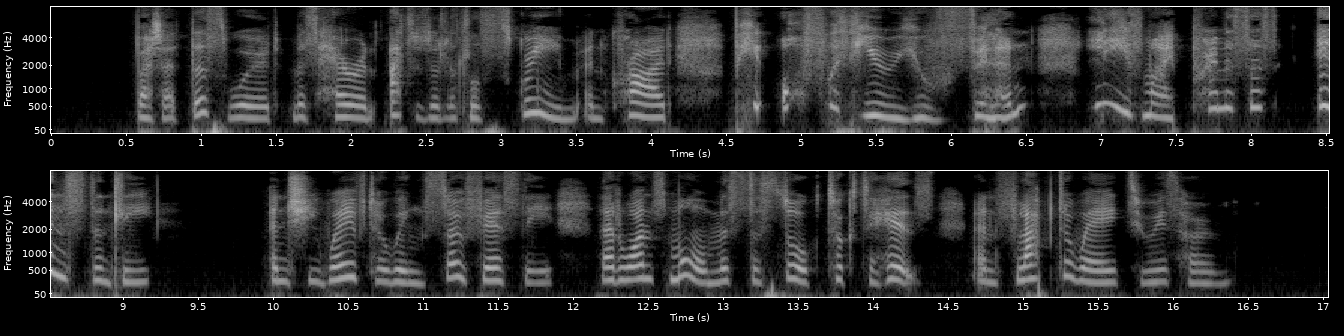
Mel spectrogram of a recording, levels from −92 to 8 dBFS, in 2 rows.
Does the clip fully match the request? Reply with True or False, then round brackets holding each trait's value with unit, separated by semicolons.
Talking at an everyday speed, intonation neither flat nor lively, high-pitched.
True (150 wpm; 3.4 semitones; 265 Hz)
